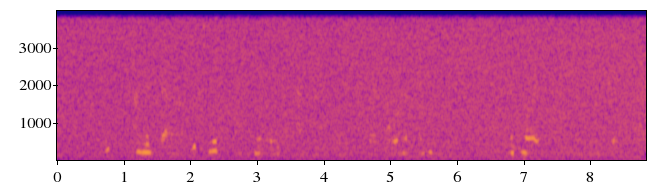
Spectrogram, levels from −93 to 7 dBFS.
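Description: A second talker can be heard under this speech recording from start to finish, sitting roughly 10 dB below the main voice. This is other-side leakage, a residual echo the canceller failed to remove. The likely cause is that the far end's audio played over the talker's loudspeaker and was picked up again by the microphone. The leaked voice stays audible through the whole clip rather than appearing only in brief scraps. The main voice is also repeatedly pushed down while both sides talk at once, which is speech suppressed in double talk. The first dip is brief, at 0.71 to 0.77 s. A long stretch from 1.12 to 6.24 s has about 3 s of it in total, and another from 6.78 to 8.44 s has about 1 s. At its deepest the voice drops by around 10 dB. The echo suppressor likely cannot tell the near talker from the loudspeaker echo, so it attenuates both. The whole recording is band-limited with nothing above 4 kHz, which fits a narrowband G.711-type call codec.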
